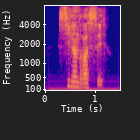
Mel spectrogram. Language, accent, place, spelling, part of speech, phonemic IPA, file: French, France, Lyon, cylindracé, adjective, /si.lɛ̃.dʁa.se/, LL-Q150 (fra)-cylindracé.wav
- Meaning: cylindraceous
